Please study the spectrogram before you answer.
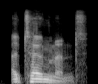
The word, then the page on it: atonement: British English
